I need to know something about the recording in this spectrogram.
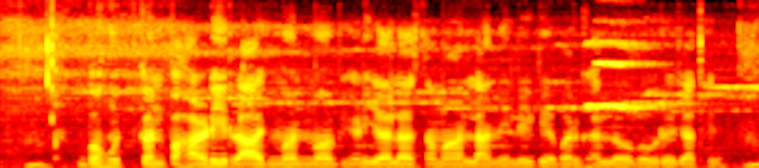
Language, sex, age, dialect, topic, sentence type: Chhattisgarhi, male, 18-24, Western/Budati/Khatahi, agriculture, statement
